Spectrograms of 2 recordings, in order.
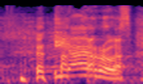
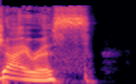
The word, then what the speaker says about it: Jairus: Well, it's a Greek it word. Like that. – Iaros. So I would have said Jairus, and you said Jairus. – I listened to four different pronunciations. – It's like Iaros.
